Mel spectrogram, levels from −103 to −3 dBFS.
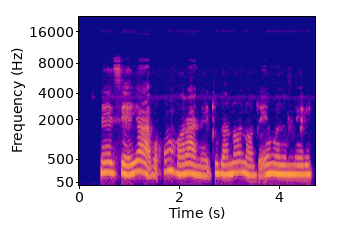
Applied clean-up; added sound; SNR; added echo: none; none; none; none.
